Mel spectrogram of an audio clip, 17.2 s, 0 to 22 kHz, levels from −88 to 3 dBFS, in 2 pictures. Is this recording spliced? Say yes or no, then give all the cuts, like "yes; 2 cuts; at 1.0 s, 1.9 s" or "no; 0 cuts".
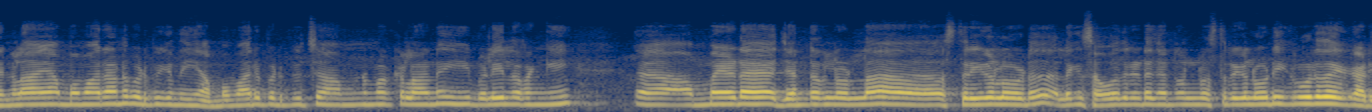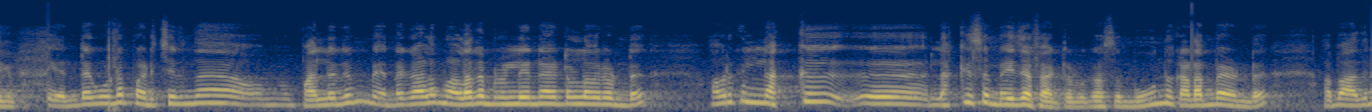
yes; 1 cut; at 8.9 s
